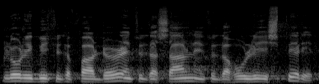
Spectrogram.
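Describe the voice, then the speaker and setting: A man serving as lector at Mass, reading scripture and leading a psalm with formal, measured, declamatory phrasing. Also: mid-range voice, fairly even intonation. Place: large reverberant church. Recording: echoey hall with long reverb.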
